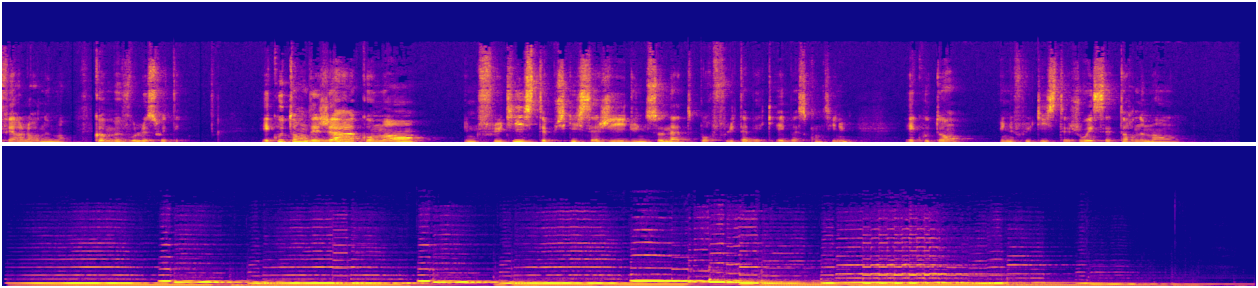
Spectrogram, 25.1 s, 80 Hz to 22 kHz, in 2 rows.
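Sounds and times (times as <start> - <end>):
recorder and continuo baroque music: 12.6 - 25.0.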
